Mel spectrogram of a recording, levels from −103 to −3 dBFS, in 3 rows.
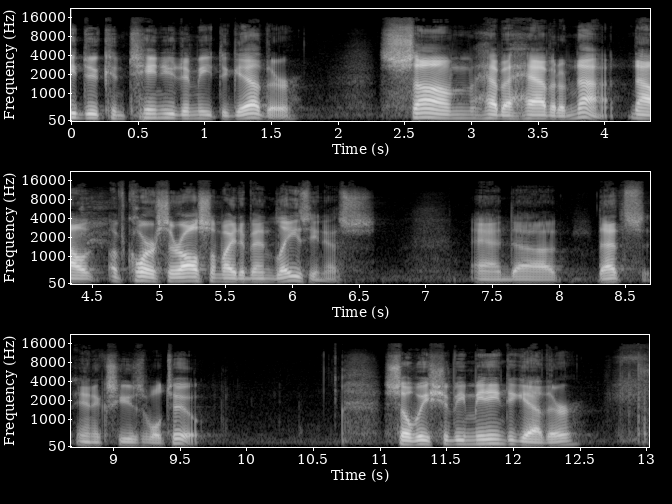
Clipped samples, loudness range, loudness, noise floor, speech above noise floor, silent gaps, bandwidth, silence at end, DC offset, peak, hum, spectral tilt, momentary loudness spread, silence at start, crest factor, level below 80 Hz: under 0.1%; 10 LU; -25 LUFS; -75 dBFS; 49 dB; none; 15.5 kHz; 0.6 s; under 0.1%; -2 dBFS; none; -3 dB/octave; 14 LU; 0 s; 26 dB; -82 dBFS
